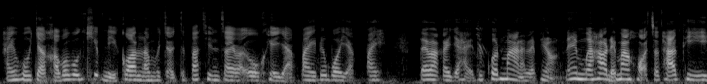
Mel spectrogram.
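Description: A woman's voice: mid-range voice, racing, noisy background. A woman with an Isan Lao accent vlogging a castle visit outdoors, chatting to her viewers in a friendly way. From Laos or northeast Thailand. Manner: chatty, addresses viewers as brothers and sisters. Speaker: travel vlogger. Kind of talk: casual travel vlog narration. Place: outdoors on a castle wall in the rain.

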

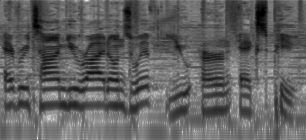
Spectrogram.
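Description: A man's voice: a little high, moderate pace, a little mellow, soft background music. A man narrating a short explainer segment in a bouncy, enthusiastic way.

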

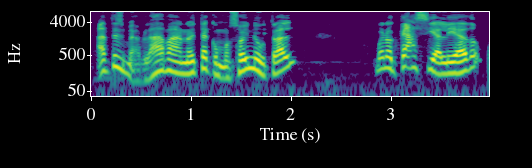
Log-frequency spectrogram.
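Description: A Mexican-accented man narrating his gameplay, cracking jokes and cursing casually as he chats to his viewers like friends. His voice sits a little high and leaps all over the place, bouncing between excited yelps and muttered asides. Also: normal speed, dry recording. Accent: Mexican Spanish. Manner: joking, swears freely, talks to viewers as buddies. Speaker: gaming channel host. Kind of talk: let's play commentary.

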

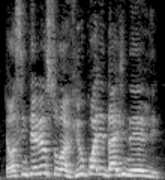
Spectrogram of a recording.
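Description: A man with a Brazilian Portuguese accent giving casual, excitable reaction commentary as an anime YouTuber. He laughs often and talks in slang. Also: very high-pitched, fast.

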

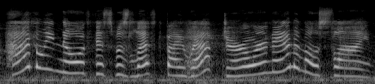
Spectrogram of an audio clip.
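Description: Tiny fairy girl, squeaky childlike voice, overacted anime game dub, very high, loud game noise behind. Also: very animated, normal speed. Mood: puzzled.

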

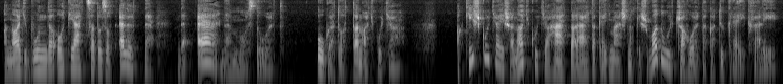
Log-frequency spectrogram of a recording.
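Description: A woman narrates a children's story in a low, husky voice with a gravelly rasp. Her reading is lively and expressive, and her pitch swings widely as she follows the tale. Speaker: audiobook reader.

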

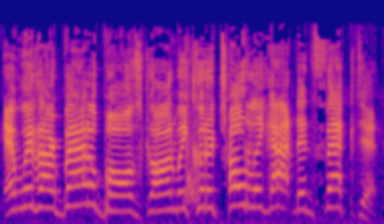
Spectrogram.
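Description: A man voicing a grumpy male alien trainer who complains loudly while sick. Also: extremely high pitch, expressive, normal speed, slight background noise, heavily acted. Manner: complaining, shouty.

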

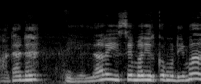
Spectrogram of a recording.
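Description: A woman acting in a home-made family drama, with quick teasing talk. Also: mid-range voice, close to an everyday voice.

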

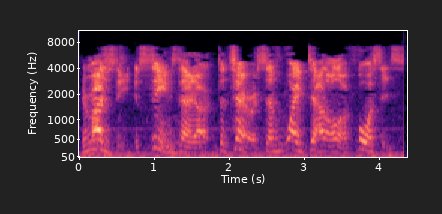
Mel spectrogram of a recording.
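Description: A man's voice: sits high, expressive, normal speed, bright, forceful tone, breathy edge, heavily acted. A man voicing a pompous, blustering imperial officer in a comedy fan dub. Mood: smug. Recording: dull lo-fi sound with faint hiss.

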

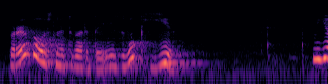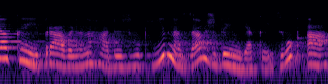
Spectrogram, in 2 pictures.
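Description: Woman teacher for a kids' video lesson: patient, lively pitch that rises and falls, speaks slowly. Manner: patient, slow dictation, spells out sounds and syllables. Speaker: primary school teacher. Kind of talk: recorded video lesson for children. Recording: echoey room, dull lo-fi sound.

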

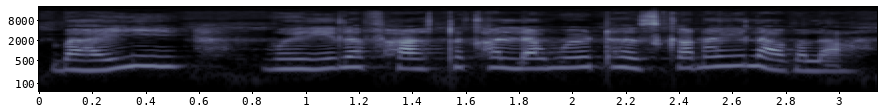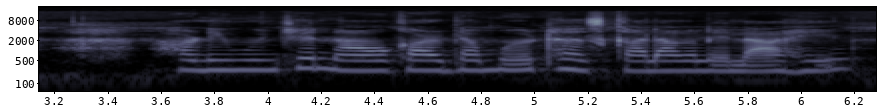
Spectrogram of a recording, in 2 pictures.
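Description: A woman's voice: sits high, steady tone, moderate pace, gravelly, a little mellow. A woman voicing a playful young man who cracks jokes at the newlyweds in a spoken story. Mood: joking. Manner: joking. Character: playful young brother-in-law, joking.

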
